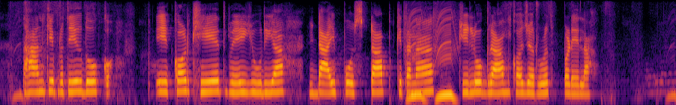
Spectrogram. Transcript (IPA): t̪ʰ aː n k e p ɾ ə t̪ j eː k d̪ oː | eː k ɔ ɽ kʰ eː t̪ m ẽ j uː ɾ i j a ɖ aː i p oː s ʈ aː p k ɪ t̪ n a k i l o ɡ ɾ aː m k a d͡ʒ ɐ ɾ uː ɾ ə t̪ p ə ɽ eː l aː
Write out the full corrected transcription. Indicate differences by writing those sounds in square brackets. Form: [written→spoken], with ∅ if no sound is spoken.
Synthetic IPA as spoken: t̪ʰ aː n k e p ɾ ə t̪ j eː k d̪ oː | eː k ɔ ɽ kʰ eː t̪ m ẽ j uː ɾ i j a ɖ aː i p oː s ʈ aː p k ɪ t̪ n a k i l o ɡ ɾ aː m k a d͡ʒ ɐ ɾ uː ɾ ə t̪ p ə ɽ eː l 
